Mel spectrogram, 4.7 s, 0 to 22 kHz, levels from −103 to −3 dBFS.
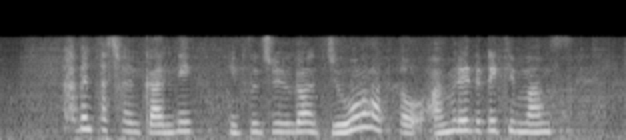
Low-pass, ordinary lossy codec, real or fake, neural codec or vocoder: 7.2 kHz; none; fake; codec, 16 kHz in and 24 kHz out, 0.8 kbps, FocalCodec, streaming, 65536 codes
